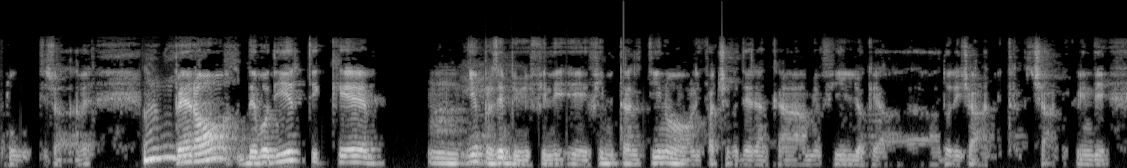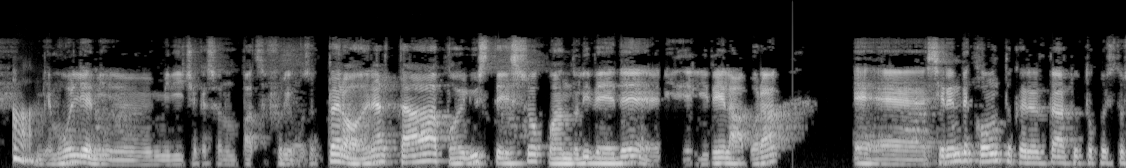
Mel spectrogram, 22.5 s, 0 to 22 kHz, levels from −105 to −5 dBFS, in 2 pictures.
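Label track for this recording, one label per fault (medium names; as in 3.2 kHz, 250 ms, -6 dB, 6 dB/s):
6.230000	6.230000	pop -21 dBFS
7.210000	7.210000	dropout 3.2 ms
19.190000	19.190000	pop -28 dBFS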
